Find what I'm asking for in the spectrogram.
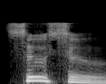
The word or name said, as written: susu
